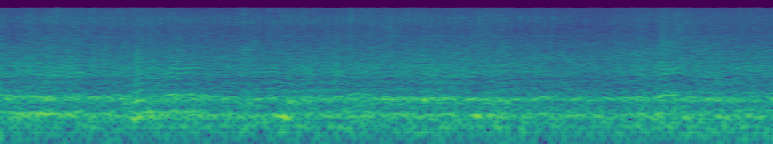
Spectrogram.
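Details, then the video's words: Bees swarming outside their hive make an even, unbroken hum layered with fainter higher buzzing, individual insects flicking past the recorder now and then. "bees therapy swarm natural buzzing sound"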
